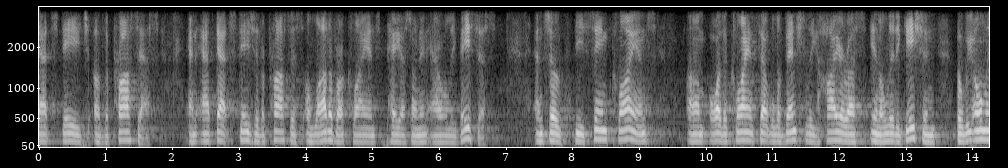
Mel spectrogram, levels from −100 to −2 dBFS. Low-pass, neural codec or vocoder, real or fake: 3.6 kHz; none; real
